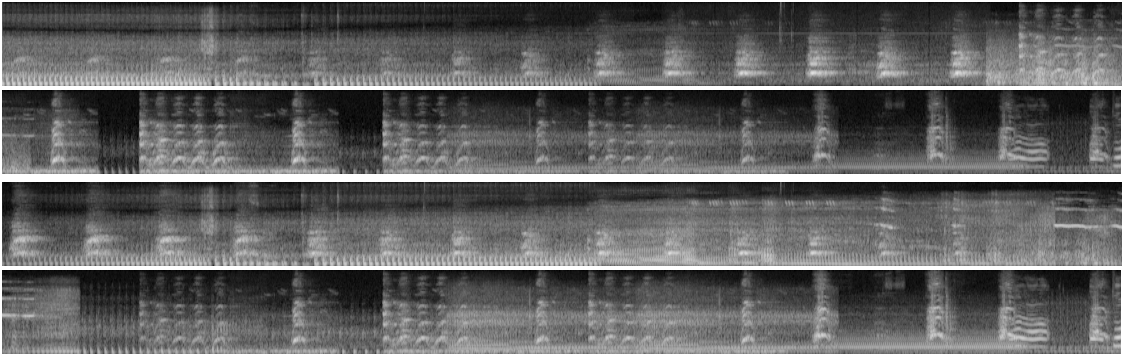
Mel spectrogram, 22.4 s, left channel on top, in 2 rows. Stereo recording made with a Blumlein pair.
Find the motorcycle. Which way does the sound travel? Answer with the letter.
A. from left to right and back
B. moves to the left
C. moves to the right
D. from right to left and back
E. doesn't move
C.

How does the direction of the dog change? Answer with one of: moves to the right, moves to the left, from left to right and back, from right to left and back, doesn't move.
from right to left and back.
